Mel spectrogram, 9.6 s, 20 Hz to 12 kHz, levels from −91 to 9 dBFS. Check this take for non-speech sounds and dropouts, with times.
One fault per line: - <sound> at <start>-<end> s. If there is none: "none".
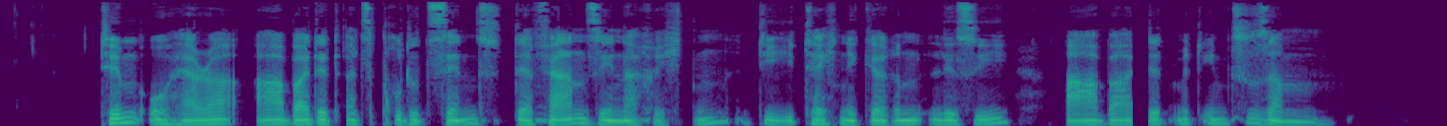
- dropout at 7.5-7.7 s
